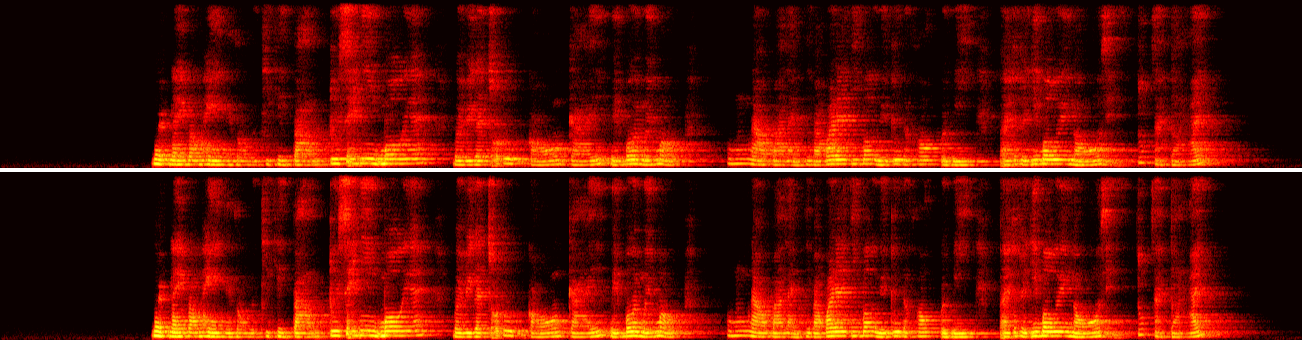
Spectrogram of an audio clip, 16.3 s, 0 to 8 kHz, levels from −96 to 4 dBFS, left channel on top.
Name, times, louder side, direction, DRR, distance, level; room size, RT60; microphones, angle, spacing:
voice 1, 1.9-5.3 5.7-8.4 9.1-12.1 12.5-15.1, right 3 dB, 40° right, 3 dB, 0.3 m, -24 dB
8.0 x 5.2 x 2.5 m, 1.1 s
head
